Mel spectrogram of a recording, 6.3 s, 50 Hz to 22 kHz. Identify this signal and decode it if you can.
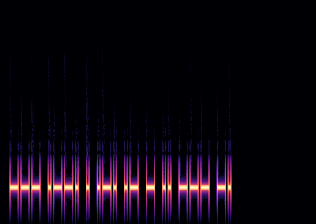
Morse code, heard as a keyed tone, about 22 wpm, 700 Hz. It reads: OPERATION
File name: 9 Letter Words - First 3 Letters Given - 22wpm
